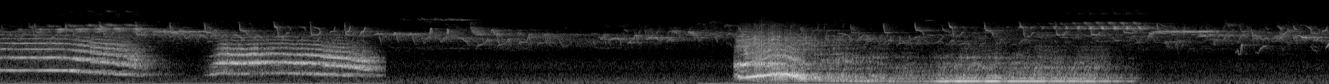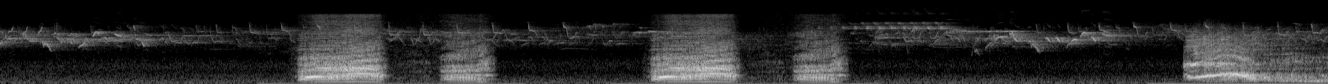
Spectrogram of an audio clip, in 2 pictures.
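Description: An elephant trumpets twice near the start, each call rising and falling in pitch. From about 7 seconds in, deep rough roars come several times in short bursts, with birds chirping faintly in between.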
